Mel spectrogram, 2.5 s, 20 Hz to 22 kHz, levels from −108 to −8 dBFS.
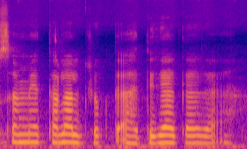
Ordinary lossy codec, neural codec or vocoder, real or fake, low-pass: none; vocoder, 44.1 kHz, 128 mel bands every 512 samples, BigVGAN v2; fake; none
